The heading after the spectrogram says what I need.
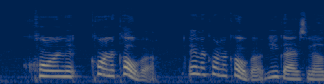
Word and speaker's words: Kournikova: Kournikova.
